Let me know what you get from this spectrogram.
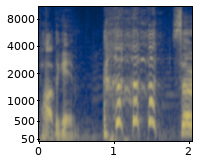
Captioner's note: laughs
